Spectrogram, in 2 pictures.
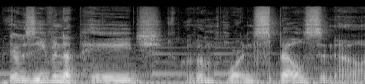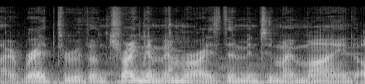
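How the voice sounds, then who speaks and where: A man hosting a game playthrough, reading visual novel narration aloud in an expressive way, stumbling now and then and dropping in joking asides. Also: on the low side, moderate pace, soft background music. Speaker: host of a video game playthrough.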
